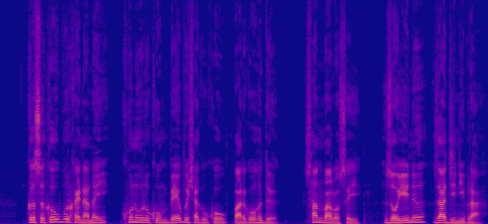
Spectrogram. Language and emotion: Bodo, neutral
